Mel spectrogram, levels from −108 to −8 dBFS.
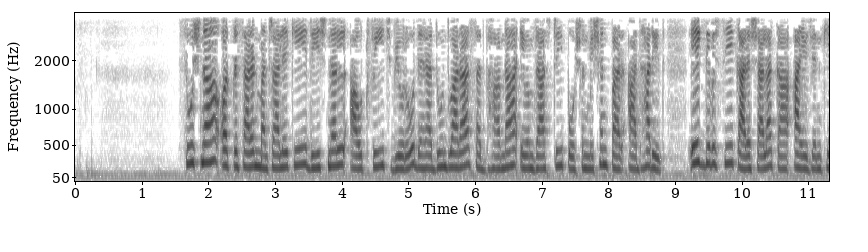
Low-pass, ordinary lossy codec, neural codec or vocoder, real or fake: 3.6 kHz; none; none; real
